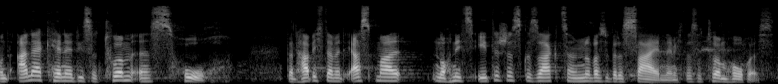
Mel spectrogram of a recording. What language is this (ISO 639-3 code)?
deu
